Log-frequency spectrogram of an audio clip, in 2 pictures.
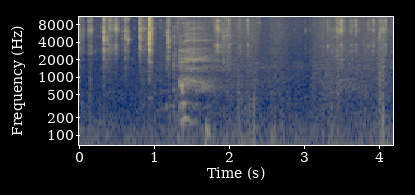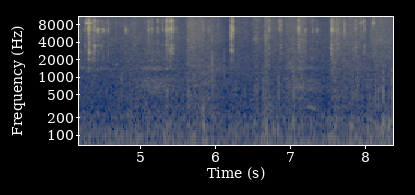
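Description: Plastic clothes hangers clicking and knocking together as shirts are hung on them, with the fabric rustling in between.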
